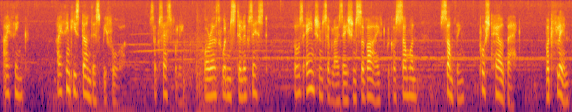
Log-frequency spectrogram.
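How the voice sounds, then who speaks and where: A man playing a troubled archaeology expert in an apocalyptic audio drama news interview, speaking gravely and deliberately with ominous pauses. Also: on the high side, soft background music, lightly acted, rough recording. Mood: solemn.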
